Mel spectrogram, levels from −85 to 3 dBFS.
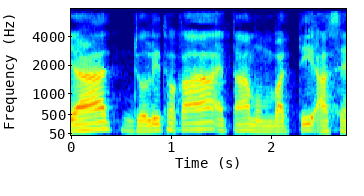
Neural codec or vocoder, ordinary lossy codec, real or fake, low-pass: codec, 16 kHz, 2 kbps, X-Codec, WavLM features, trained on Multilingual LibriSpeech; AAC, 32 kbps; fake; 7.2 kHz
